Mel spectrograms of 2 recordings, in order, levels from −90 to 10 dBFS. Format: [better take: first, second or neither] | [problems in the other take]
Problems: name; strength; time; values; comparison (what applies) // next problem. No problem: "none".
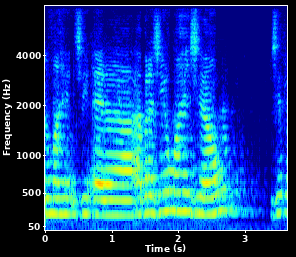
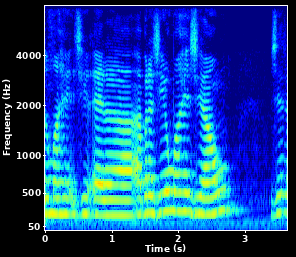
second | noise reduction (neural separator model SepFormer DNS4)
